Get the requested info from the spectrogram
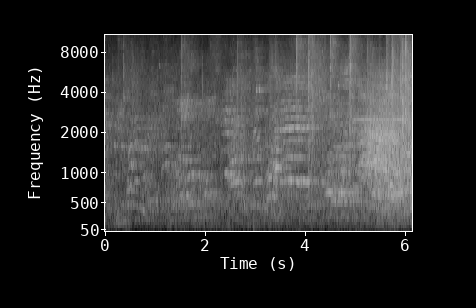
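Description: Voices calling out during a fencing bout, over fencers' feet thudding on the piste; about five seconds in, applause and cheering break out as a touch is scored.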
